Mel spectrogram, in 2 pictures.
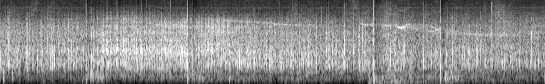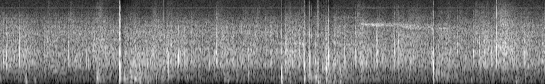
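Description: Fireworks going off across a neighbourhood: a continuous dense crackle with many sharp bangs at irregular moments, and a thin falling whistle twice.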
